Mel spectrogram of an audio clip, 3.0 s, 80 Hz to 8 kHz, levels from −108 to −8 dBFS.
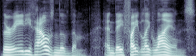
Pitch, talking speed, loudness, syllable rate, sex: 135 Hz, 225 wpm, -18 LUFS, 5.7 syllables/s, male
